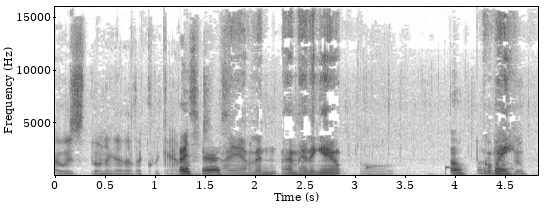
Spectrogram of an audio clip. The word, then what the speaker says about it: Evelin: Uh, it's technically pronounced Evelyn, but I don't mind.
